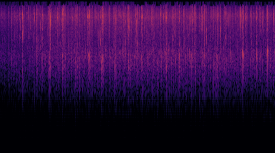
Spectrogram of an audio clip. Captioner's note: applause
